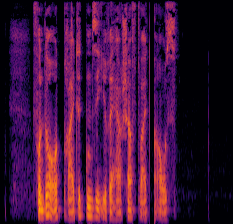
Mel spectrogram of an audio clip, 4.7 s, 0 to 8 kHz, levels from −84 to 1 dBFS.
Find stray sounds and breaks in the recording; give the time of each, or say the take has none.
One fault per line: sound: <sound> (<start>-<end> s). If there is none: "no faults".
sound: dropout (3.0-3.1 s)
